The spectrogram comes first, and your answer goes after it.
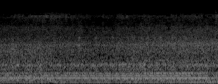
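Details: MD evaporative air cooler fan, model F-A055R, repaired for a motor that groaned and wouldn't spin: a steady motor hum with one constant mid tone under the air rush, no groaning or drag. Runs smoothly.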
